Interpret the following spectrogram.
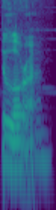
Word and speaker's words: Elora: I didn't say Laura, I say... Ignore the captions. Laura! I hope you're... I think your name's pronounced like that, right? Elora.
